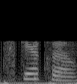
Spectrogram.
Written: scarecrow

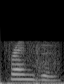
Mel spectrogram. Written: frenzy

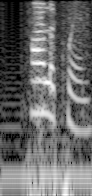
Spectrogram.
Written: Harley Quinn

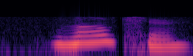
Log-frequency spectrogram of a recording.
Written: Vulture

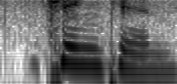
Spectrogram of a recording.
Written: kingpin

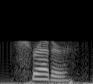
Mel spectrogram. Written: Shredder

